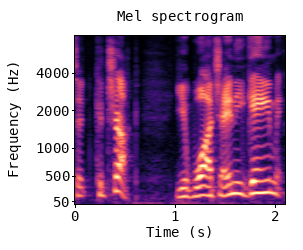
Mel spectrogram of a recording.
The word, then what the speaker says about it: Tkachuk: I'm glad you mentioned that, because last week I was told that I've been pronouncing Matthew Tkachuk's name the wrong way, that it's supposed to be Tkachuk.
